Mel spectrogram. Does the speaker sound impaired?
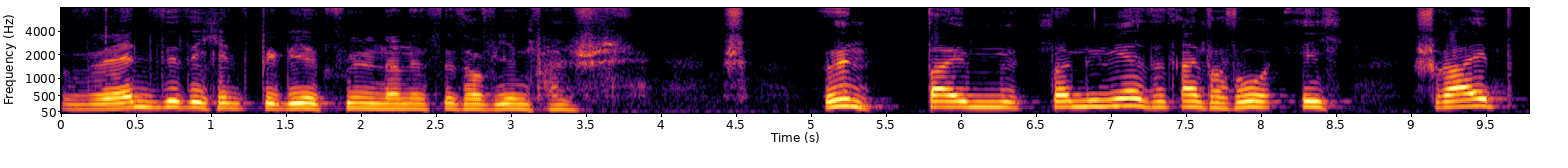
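Yes: stuttering; stuttering symptoms, also present during stage performances; here repeated sounds, repeated words, prolonged sounds, blocks.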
